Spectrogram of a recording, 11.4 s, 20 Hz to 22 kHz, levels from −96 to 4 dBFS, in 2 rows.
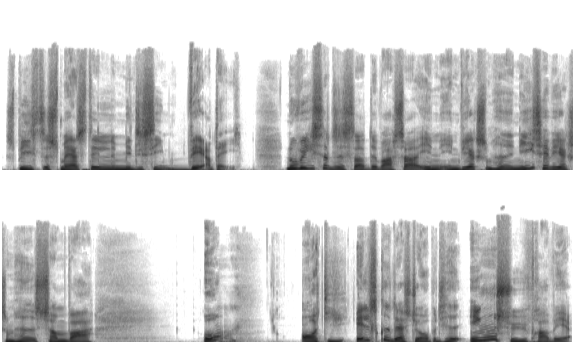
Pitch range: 195-265 Hz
